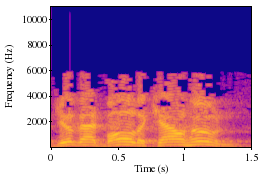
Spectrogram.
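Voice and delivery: the coach losing patience, drawing the order out; upset coach yelling. Retold or imitated. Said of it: "the coach got a little more upset".

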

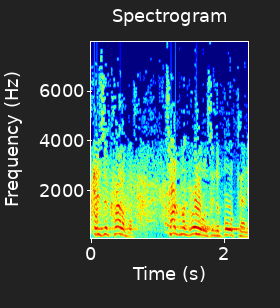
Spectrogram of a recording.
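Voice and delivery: high, loud, proud; laughing triumph; thrilled. Real, not acted. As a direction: savour the glory. Laughing pride in ovation.

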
